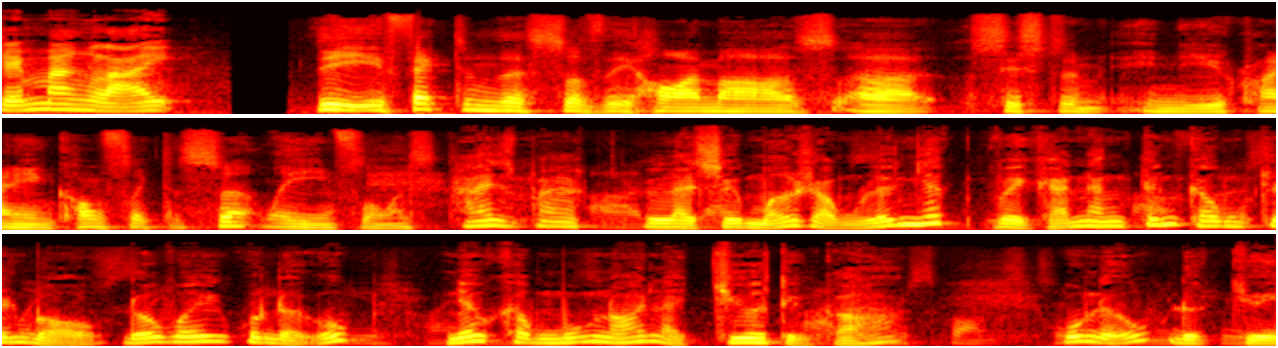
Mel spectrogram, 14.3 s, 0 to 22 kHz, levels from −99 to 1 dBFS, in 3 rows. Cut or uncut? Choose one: cut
